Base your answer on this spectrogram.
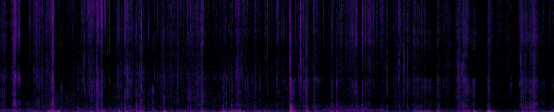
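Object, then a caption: Fabric adhesive tape pad brushed with bristles. A fan paintbrush's bristle tip is scratched and brushed repeatedly over a small, thin, flexible square of beige fabric adhesive tape pad held in the fingers. The result is a quiet, continuous scratchy rustle with a low rumble underneath and frequent short, bright, crackling strokes that stand out above it.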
